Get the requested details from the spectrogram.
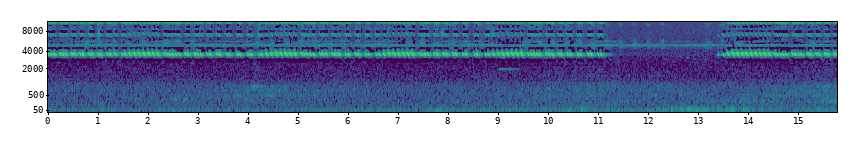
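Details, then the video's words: Night-time autumn insect chorus including crickets in a garden field, recorded with a DR-40X; long runs of shrill rapid pulsed chirps carry on for eleven seconds, go quiet for about two, then resume. "秋の虫の声 ASMRでおやすみなさい 〜虫の音を枕元で聞いてね〜 こおろぎ他"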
